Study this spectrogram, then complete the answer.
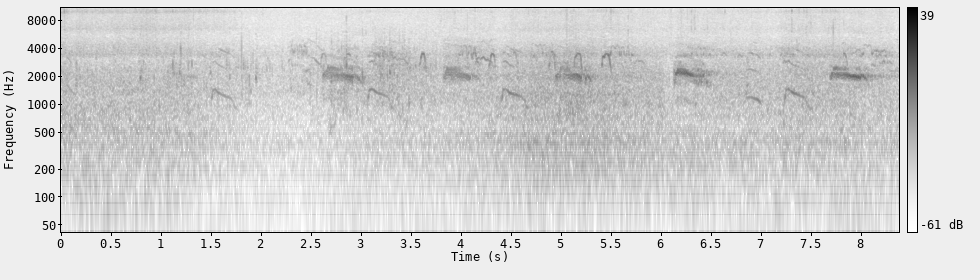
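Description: Waves wash over rocks.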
